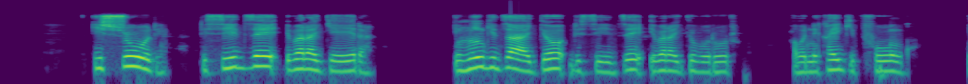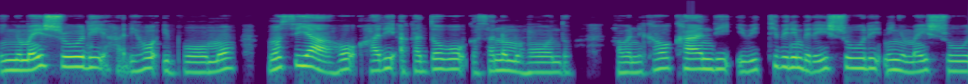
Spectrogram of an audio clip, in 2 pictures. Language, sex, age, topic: Rundi, male, 36-49, education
